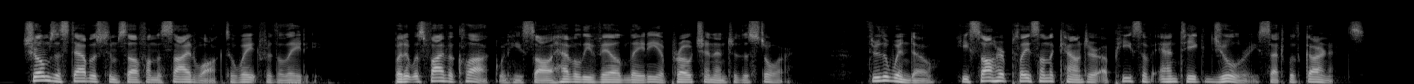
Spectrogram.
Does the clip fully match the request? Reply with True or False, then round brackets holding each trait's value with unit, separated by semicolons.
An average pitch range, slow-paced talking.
False (4.3 semitones; 195 wpm)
